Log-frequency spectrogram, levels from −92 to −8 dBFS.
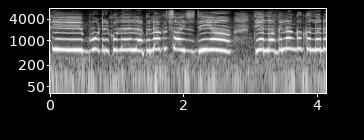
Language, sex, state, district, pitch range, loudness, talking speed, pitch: Punjabi, female, Punjab, Kapurthala, 270-285 Hz, -12 LUFS, 175 wpm, 275 Hz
